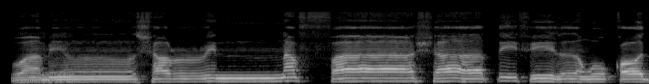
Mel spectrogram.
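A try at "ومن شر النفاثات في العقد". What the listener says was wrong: Ini ta, bukan huruf sya. Nafasa. Sa yang lidahnya melet. Nafasati fil 'uqad.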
